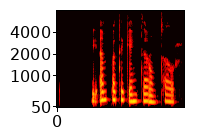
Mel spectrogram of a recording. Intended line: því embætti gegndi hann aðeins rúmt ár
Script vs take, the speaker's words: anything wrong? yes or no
yes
